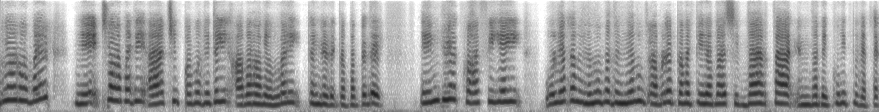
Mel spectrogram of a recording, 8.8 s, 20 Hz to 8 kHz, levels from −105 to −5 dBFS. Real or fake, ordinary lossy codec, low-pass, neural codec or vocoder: fake; none; none; codec, 16 kHz, 0.5 kbps, FreqCodec, smaller model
